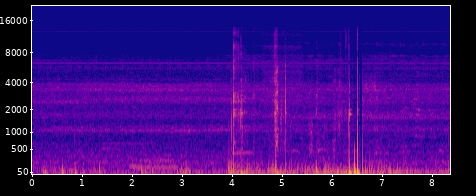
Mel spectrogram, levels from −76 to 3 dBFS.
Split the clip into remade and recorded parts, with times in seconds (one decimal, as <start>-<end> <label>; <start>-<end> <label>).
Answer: 0.0-4.6 recorded; 4.6-5.4 remade; 5.4-8.4 recorded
